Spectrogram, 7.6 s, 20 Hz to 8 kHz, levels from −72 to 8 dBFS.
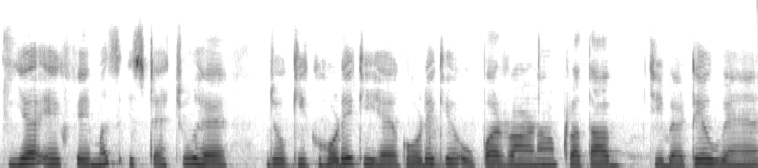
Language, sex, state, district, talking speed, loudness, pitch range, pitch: Hindi, female, Chhattisgarh, Sukma, 160 wpm, -16 LUFS, 220-245 Hz, 235 Hz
